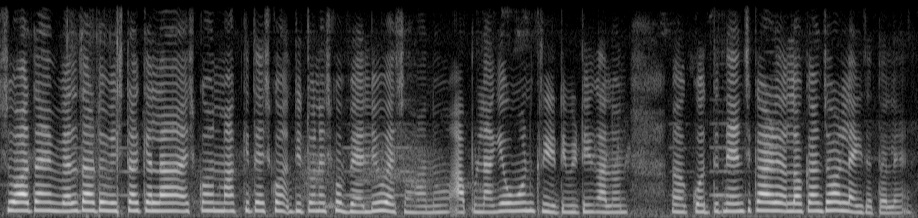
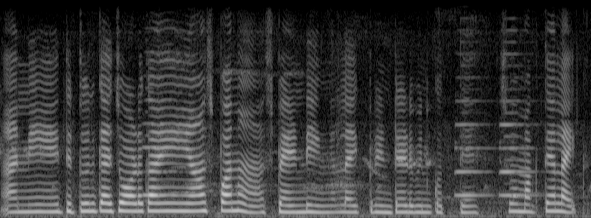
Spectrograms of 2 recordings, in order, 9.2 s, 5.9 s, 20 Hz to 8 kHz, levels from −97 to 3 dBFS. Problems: background sounds at intervals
